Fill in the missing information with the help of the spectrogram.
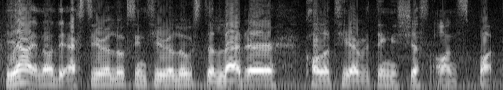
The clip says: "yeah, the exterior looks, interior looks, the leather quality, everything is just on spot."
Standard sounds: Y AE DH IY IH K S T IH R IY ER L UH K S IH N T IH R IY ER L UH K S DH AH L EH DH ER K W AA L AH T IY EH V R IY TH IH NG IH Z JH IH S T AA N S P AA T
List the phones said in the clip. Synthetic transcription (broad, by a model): Y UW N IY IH K S T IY R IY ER L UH K S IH N T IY R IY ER L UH K S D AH L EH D ER K W AA L AH T IY EH V R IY T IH NG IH S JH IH S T AA N S P AA T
